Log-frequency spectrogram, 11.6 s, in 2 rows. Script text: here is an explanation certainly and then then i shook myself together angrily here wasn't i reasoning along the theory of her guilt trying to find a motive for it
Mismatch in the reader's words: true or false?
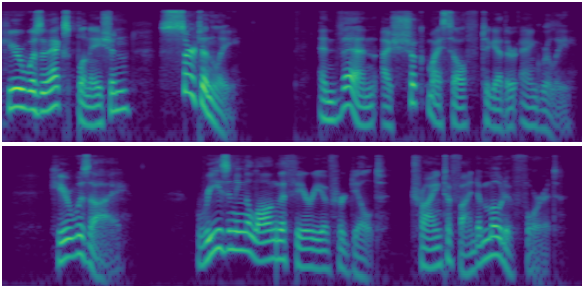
true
